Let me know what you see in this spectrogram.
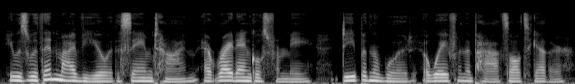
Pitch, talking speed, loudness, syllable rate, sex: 150 Hz, 240 wpm, -18 LUFS, 5.5 syllables/s, female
